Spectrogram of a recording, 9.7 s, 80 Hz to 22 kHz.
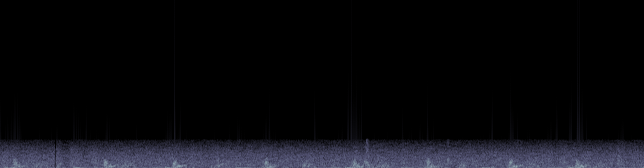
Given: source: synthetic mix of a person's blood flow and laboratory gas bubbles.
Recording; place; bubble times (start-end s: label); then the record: Doppler ultrasound of blood flow; precordium
5.43-5.79 s: bubbles
6.21-6.27 s: bubbles
6.68-6.79 s: bubbles
7.37-7.41 s: bubbles
8.62-8.99 s: bubbles
9.63-9.67 s: bubbles
From the record:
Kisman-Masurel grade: 121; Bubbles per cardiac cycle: 1 to 2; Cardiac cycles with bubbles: 10 to 50%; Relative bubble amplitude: barely perceptible (0.100 to 0.250); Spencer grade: 2 (many but less than half of the cardiac periods contain bubble signals, singularly or in groups); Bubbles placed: anywhere in the cardiac cycle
